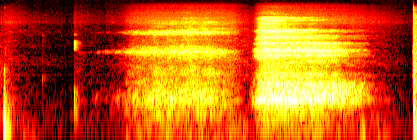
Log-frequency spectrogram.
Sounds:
Sigh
